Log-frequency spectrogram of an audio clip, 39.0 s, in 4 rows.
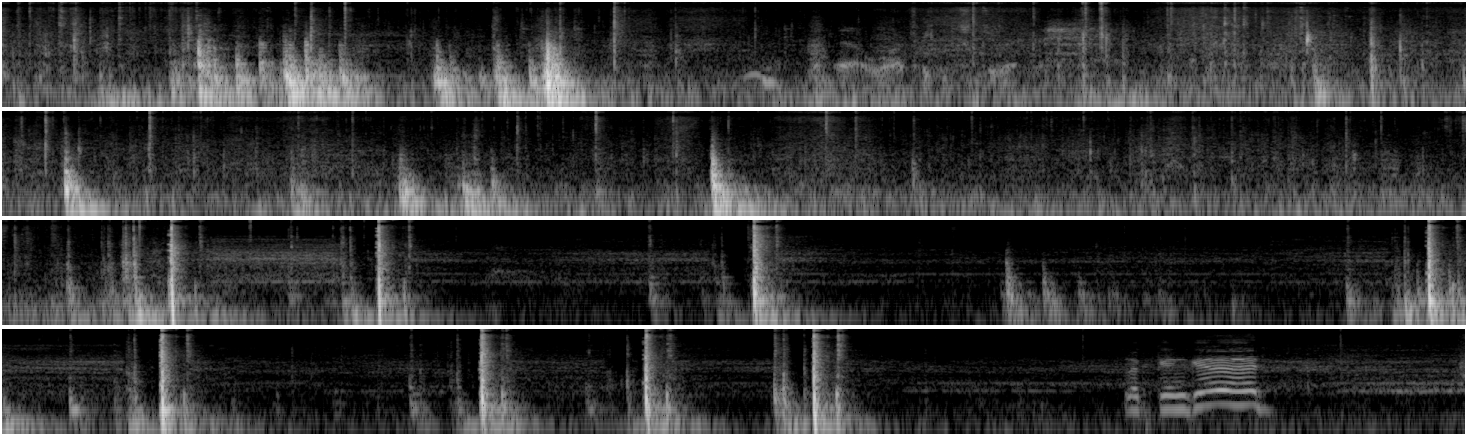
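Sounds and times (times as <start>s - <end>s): wooden boards knocking: 1.1s - 4.0s
nail gun shots: 20.6s - 20.9s, 22.0s - 22.3s, 24.5s - 24.8s, 30.3s - 30.6s, 32.4s - 32.8s, 33.5s - 33.8s.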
